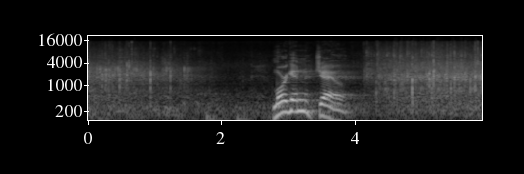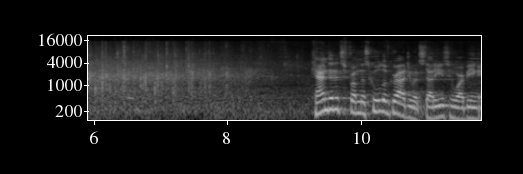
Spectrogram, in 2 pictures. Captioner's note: applause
